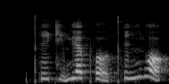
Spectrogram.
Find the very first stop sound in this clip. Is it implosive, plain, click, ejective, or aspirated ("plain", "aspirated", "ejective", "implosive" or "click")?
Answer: aspirated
